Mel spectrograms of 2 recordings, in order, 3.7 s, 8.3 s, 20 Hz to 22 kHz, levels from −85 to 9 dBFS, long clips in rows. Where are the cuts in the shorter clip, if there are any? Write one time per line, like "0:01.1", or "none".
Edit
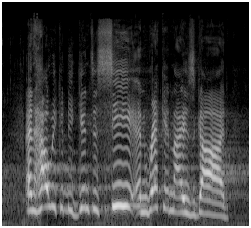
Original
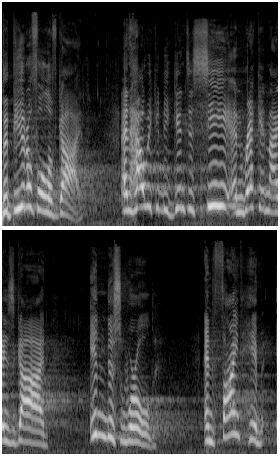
none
